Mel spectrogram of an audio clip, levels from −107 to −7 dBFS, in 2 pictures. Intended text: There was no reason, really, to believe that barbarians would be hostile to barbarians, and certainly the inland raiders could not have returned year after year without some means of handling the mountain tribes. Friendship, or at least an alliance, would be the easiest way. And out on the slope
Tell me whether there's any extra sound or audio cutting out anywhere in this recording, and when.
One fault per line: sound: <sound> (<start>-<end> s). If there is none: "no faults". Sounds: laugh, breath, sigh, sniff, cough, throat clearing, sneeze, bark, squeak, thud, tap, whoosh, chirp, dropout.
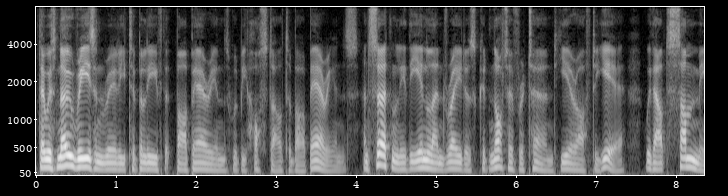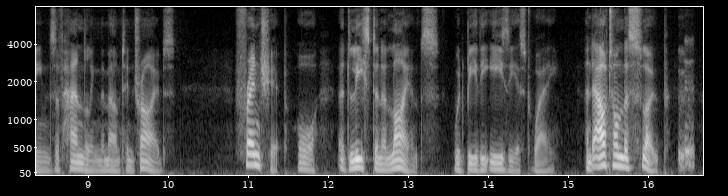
sound: laugh (16.4-16.6 s)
